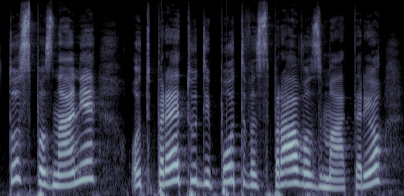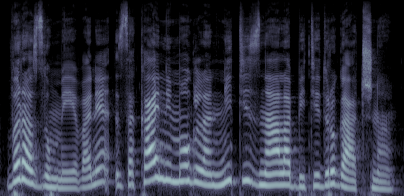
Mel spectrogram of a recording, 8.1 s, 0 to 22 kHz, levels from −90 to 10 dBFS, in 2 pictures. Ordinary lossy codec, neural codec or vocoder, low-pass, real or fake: none; vocoder, 44.1 kHz, 128 mel bands every 256 samples, BigVGAN v2; none; fake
